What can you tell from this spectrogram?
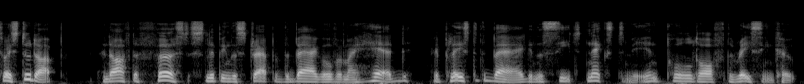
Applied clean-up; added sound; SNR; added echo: none; none; none; none.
